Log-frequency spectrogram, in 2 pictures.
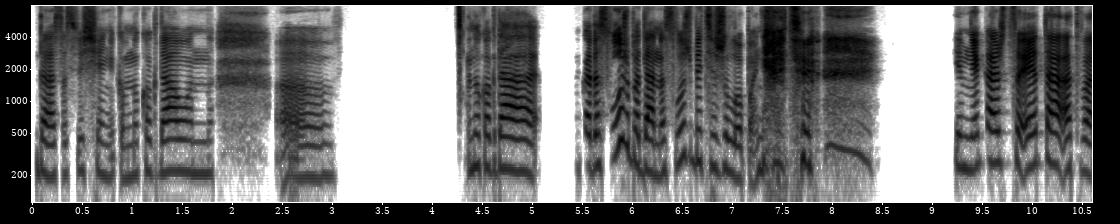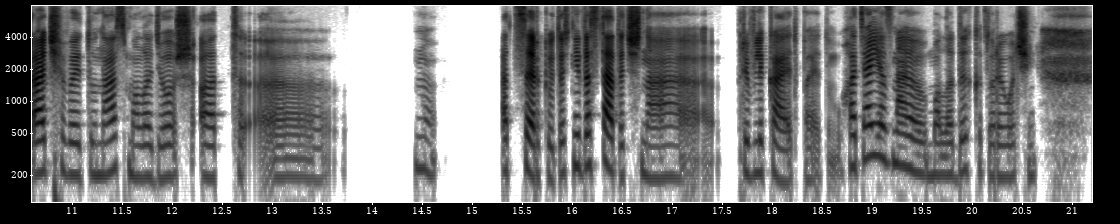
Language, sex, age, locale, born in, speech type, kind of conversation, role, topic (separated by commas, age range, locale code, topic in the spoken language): Russian, female, 30-34, ru-RU, Russia, conversation, unstructured, none, Какие традиции вашего сообщества вам нравятся больше всего?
